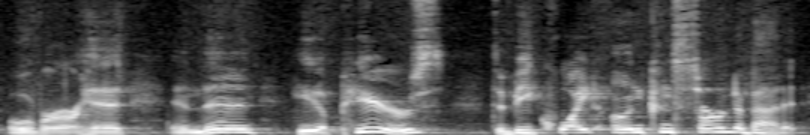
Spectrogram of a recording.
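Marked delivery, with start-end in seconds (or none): 2.1-3.6 "appears" pitched up and drawn out; stress on appears. Real, not acted. Preacher qualifying God's seeming unconcern, "appears" stressed. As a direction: lean slowly on the word "appears". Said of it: "I'm emphasizing the word appears".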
